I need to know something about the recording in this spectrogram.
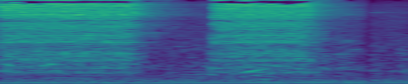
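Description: Two short bursts of air hissing from a scuba regulator's second stage as its purge button is pressed, the way water is blown out of the mouthpiece; the second burst starts about a second in.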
